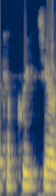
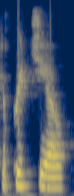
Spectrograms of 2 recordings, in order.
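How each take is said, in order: First: It is pronounced the local chef's way. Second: It is pronounced the standard way. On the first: The speaker calls it wrong. "that's probably how the chef pronounces it, but it's not really capriccio" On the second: The speaker calls it right. "It's capriccio"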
